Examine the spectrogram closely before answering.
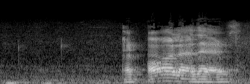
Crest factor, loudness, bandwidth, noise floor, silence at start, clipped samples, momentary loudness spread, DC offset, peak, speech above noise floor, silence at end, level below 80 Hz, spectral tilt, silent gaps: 16 dB; -17 LUFS; 10.5 kHz; -38 dBFS; 0 s; under 0.1%; 24 LU; under 0.1%; -2 dBFS; 21 dB; 0 s; -38 dBFS; -4.5 dB/octave; none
